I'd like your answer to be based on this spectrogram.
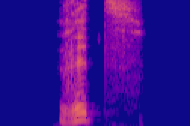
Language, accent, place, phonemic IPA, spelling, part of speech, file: German, Germany, Berlin, /ʁɪt͡s/, Ritz, noun, De-Ritz.ogg
- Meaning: rip, tear, scratch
